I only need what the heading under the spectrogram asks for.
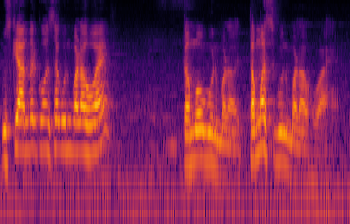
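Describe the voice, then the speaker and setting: A yoga teacher lectures his class in a high, animated voice that swings widely in pitch. He keeps putting questions to the room and answering them himself. Faint music plays behind him. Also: moderate pace.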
